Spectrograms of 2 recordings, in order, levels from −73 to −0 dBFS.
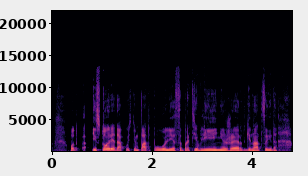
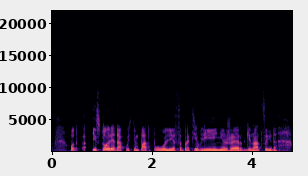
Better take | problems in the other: first | muffled; slightly; fading above 3 kHz

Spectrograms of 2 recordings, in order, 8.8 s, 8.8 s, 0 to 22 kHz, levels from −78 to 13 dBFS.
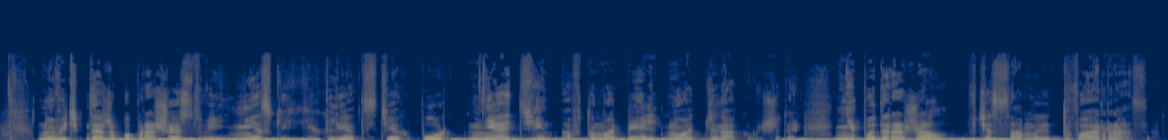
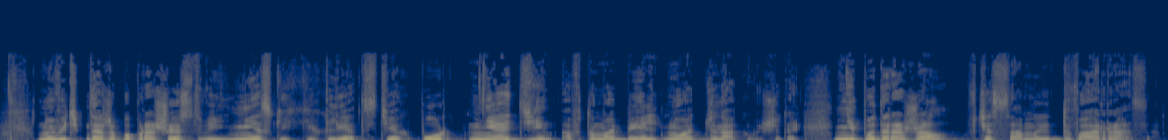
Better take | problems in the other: second | low rumble; loud; from 1 to 2.5 s, from 3.5 to 5 s and from 6 to 7.5 s; 9 dB below the speech

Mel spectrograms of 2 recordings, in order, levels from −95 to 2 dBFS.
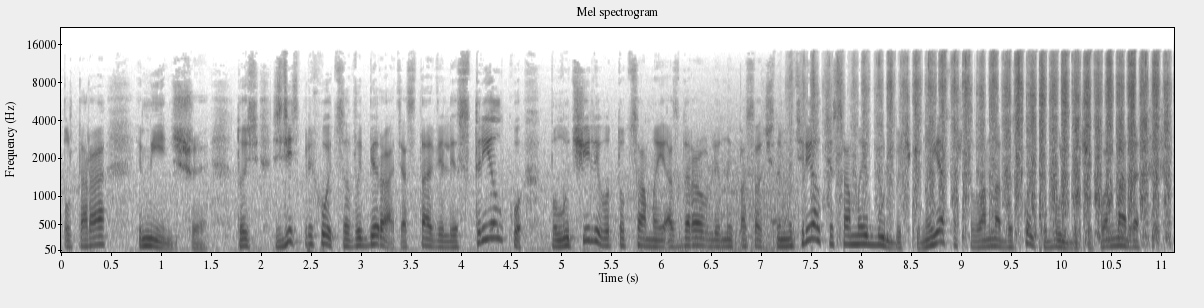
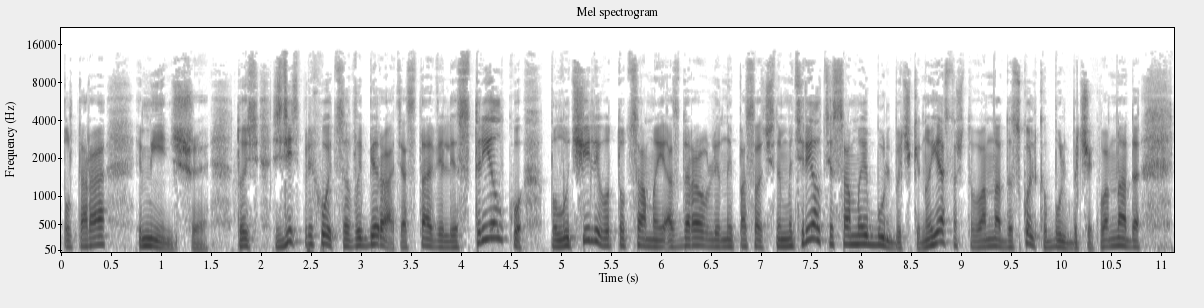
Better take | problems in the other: second | machinery noise; very loud; throughout; 3 dB above the speech

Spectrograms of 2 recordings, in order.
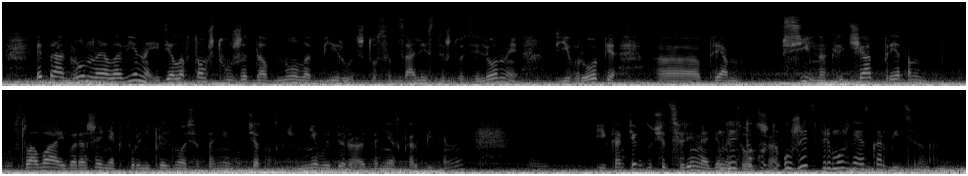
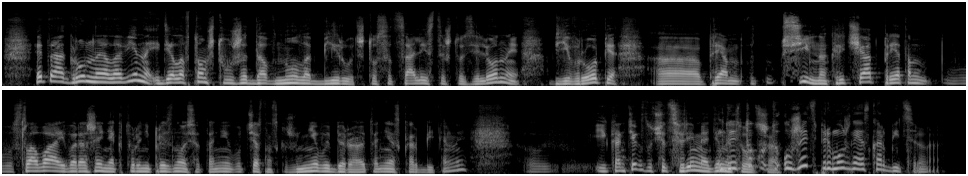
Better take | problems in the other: second | low rumble; loud; throughout; 1 dB below the speech

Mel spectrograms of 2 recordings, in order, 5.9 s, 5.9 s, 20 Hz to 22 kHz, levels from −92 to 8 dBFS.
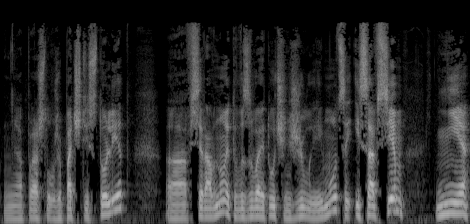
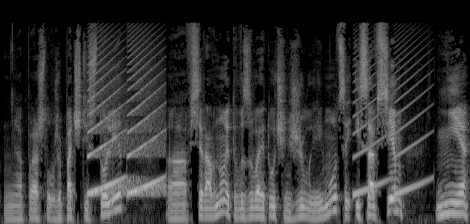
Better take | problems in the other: first | siren; loud; at 1 s; peak 3 dB above the speech // siren; noticeable; from 4.5 s on; peak 4 dB below the speech

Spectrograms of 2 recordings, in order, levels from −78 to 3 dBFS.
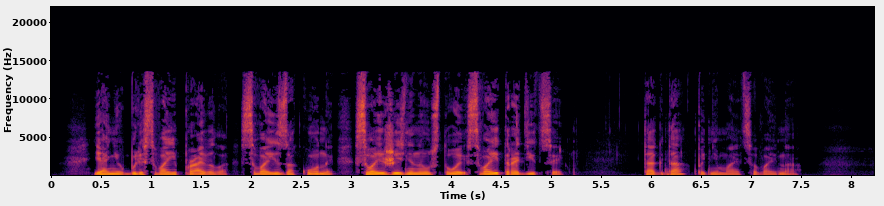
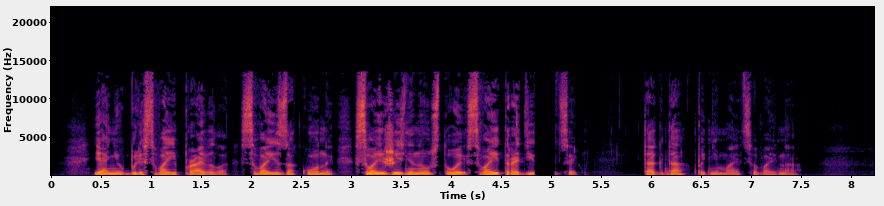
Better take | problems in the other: first | audio freezing; at 5 s

